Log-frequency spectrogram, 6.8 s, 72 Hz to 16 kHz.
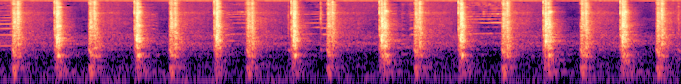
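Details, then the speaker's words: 1989 Jeep Grand Wagoneer 5.9 V8, sat outside almost 20 years, cranked on a new Duralast battery showing 12.4 volts: slow laboured cranking with a sharp tick each stroke, barely one a second; starter struggling but engine turns. "well starter is not happy with me uh trying to bump it so but i do have turn which is good"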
